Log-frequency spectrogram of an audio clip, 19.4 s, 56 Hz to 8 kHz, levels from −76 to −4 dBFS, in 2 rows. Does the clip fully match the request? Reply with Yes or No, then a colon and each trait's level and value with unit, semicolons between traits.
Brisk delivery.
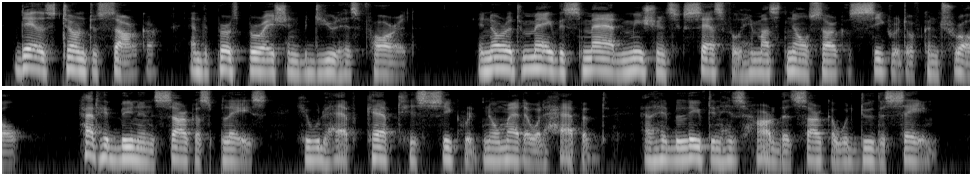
No: average, 165 wpm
